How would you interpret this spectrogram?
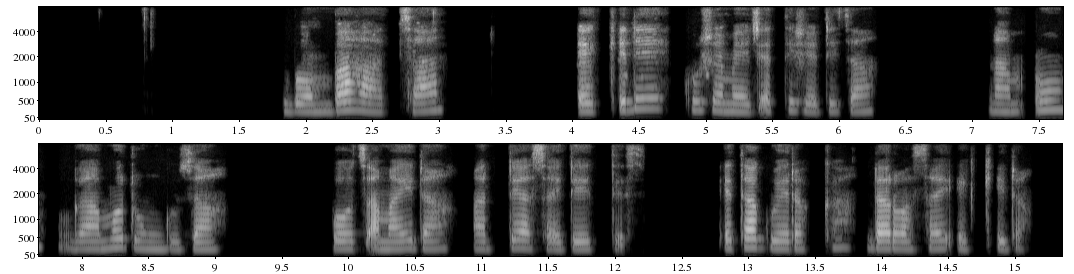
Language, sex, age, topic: Gamo, female, 25-35, government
